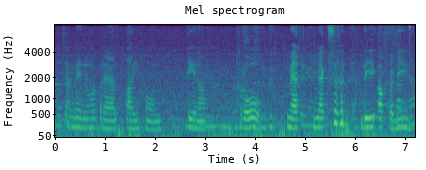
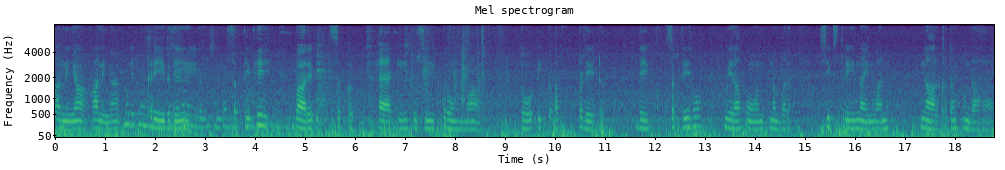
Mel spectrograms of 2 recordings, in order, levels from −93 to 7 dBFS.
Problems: continuous background conversations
